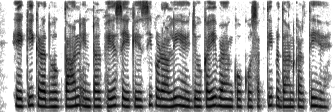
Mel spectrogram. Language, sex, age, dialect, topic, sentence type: Hindi, female, 18-24, Awadhi Bundeli, banking, statement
